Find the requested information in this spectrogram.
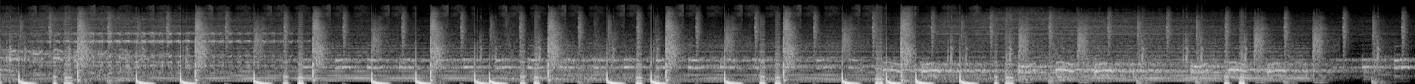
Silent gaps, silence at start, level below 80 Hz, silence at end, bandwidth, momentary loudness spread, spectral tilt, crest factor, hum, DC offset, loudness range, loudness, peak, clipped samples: none; 0 s; -18 dBFS; 0 s; 17 kHz; 8 LU; -4.5 dB/octave; 14 dB; none; under 0.1%; 3 LU; -16 LUFS; 0 dBFS; under 0.1%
